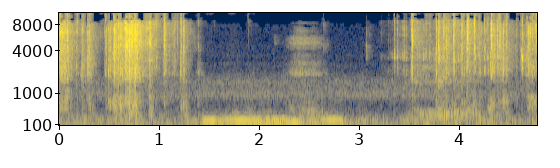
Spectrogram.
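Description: A craft knife scrapes and cuts a hand-sized, solid, dry bar of teal and white striped soap held in the hand, sending flakes falling. Bright, crisp scraping and crunching bursts fill the opening second, then a quieter stretch carries only a faint low hum. The crackly scraping returns in the last second and a half.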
